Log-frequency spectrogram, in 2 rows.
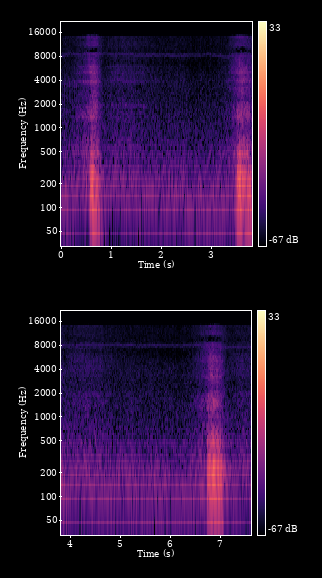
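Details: Dog wearing a cone and head bandage, asleep and snoring: three soft, rumbling snores about three seconds apart, roughly 18 a minute, over quiet room noise.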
